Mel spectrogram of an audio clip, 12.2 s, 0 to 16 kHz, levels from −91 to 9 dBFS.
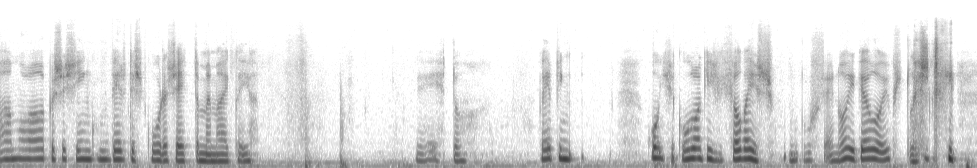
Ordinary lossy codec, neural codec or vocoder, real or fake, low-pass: none; codec, 24 kHz, 0.9 kbps, WavTokenizer, medium speech release version 1; fake; 10.8 kHz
